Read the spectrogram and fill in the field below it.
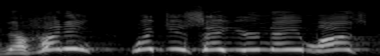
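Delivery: put-on high, sweet old woman's question; old lady voice. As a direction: mimic a kindly elderly lady, pitched high. Voicing Bettina asking wife.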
